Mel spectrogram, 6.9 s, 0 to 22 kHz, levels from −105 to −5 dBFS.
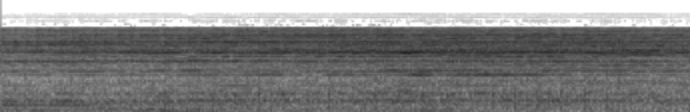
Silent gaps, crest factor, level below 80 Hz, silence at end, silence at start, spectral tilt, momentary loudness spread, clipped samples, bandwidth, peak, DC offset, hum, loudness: none; 12 dB; -46 dBFS; 0 s; 0 s; 1 dB/octave; 4 LU; under 0.1%; 12 kHz; -8 dBFS; under 0.1%; none; -16 LUFS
